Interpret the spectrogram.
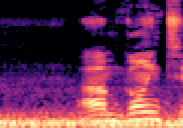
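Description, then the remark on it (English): A steady, low road rumble from inside a car moving in traffic, with someone starting to speak over the constant drone partway through. “I'm headed home here in traffic”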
